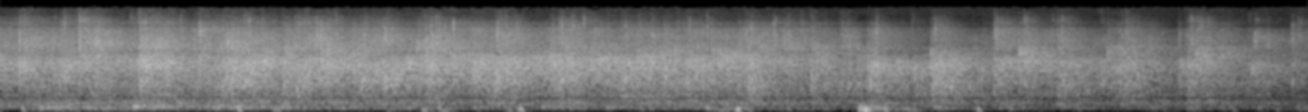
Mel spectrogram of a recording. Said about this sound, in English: Let's clap hands for Jesus. And thank you, Jesus.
